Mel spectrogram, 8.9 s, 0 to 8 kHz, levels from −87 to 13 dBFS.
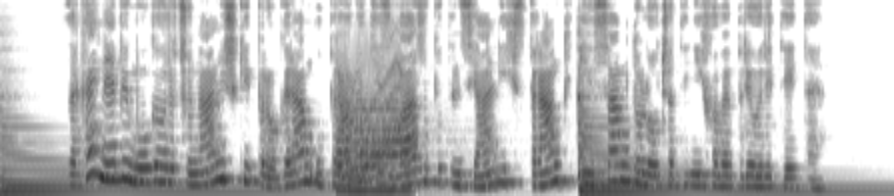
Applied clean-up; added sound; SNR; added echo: none; Musical instrument + Bowed string instrument; 4 dB; none.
